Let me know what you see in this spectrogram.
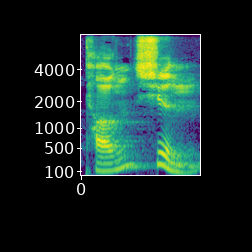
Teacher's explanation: Einmal hoch, einmal unten.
